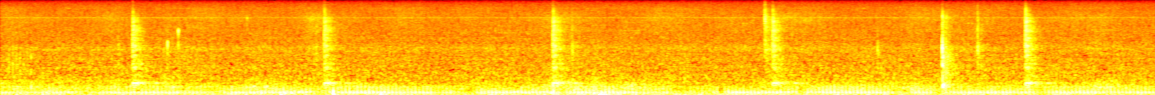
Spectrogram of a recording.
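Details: Maca, an aged female tabby cat rescued from a local park as a kitten, purrs while cuddled in her soft winter coat; steady low rumble broken by scattered sharp clicks every couple of seconds.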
